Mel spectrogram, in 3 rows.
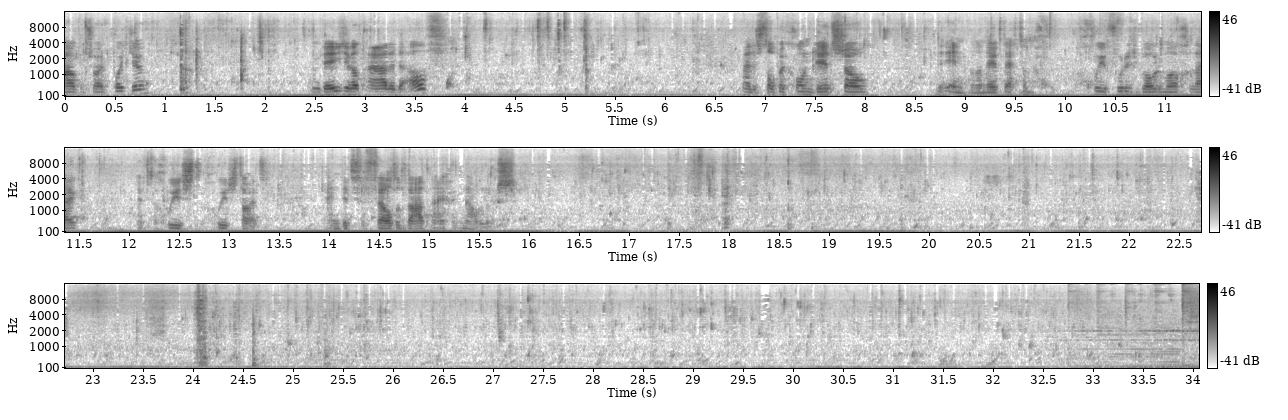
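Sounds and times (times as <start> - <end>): steady low hum: 0.0 - 27.0
water dripping: 0.0 - 34.0.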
